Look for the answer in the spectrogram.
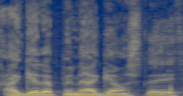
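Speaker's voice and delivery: ordinary talk, nothing marked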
